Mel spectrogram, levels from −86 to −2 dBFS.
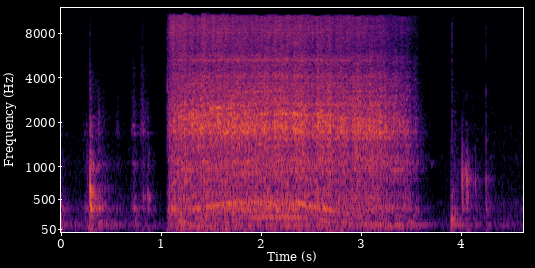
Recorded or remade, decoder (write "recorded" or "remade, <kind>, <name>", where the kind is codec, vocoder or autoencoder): remade, vocoder, BigVGAN v2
